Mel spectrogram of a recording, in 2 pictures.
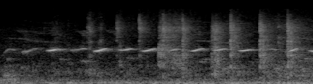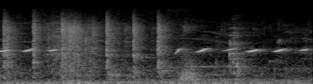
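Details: Kenari fighter canary repeating short bright whistles in a steady chain, with clattering and flapping sounds scattered throughout.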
